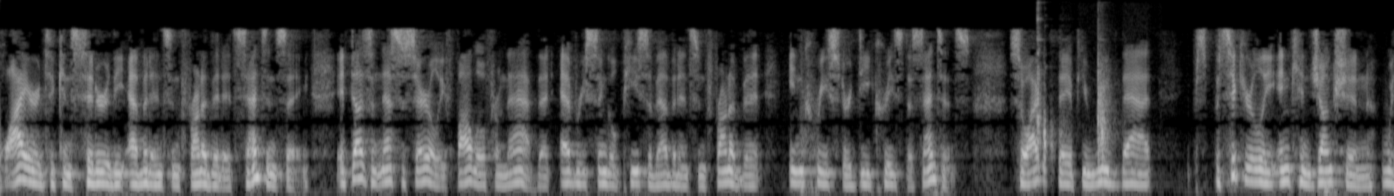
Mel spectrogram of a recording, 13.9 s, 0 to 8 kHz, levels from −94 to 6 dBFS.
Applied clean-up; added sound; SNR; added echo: neural mask model RNNoise.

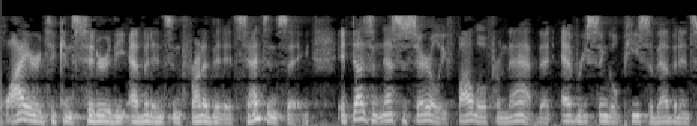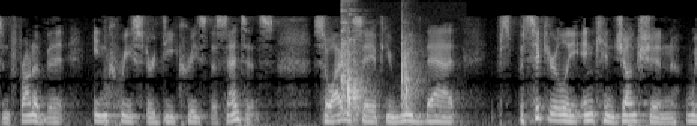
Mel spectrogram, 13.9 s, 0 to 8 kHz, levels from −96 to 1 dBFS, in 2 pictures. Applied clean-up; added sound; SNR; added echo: none; Cutlery, silverware; 0 dB; none.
